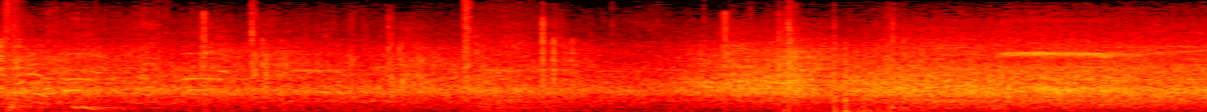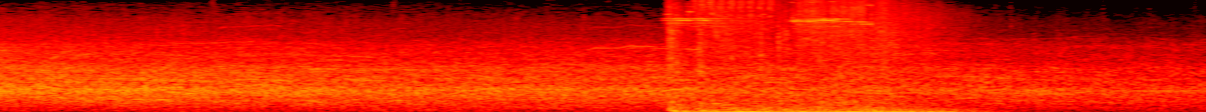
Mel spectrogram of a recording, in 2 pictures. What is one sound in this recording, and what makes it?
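A large crowd roars and cheers in an echoing arena.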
